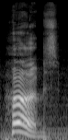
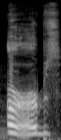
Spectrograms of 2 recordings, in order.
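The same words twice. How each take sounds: First: The word begins with an audible h sound. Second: The word begins without an h sound. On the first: The speaker calls it right. "I'm saying it correctly" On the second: The speaker calls it wrong. "not herbs. Americans, fix your shit"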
